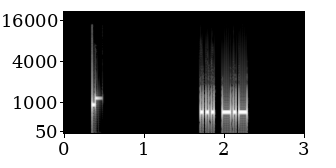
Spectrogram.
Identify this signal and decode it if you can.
Morse code, heard as a keyed tone, about 36 wpm, 700 Hz. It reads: S K
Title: Top Two Letter Combinations in Words 35wpm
